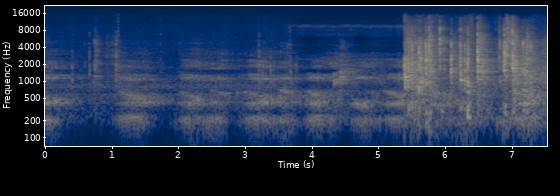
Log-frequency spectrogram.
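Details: Fallow deer in its breeding behaviour: low, rhythmic, belching groans repeated in quick pulses for several seconds, then drowned by a sudden burst of loud broadband rustling and crackling.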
